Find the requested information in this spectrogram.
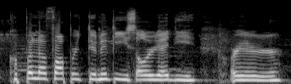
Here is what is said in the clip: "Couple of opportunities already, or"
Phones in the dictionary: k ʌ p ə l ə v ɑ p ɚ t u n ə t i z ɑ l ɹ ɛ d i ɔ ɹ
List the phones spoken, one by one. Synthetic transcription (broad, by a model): k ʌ p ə l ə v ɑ p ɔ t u n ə t i s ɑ l ɹ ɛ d i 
